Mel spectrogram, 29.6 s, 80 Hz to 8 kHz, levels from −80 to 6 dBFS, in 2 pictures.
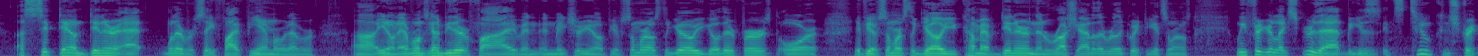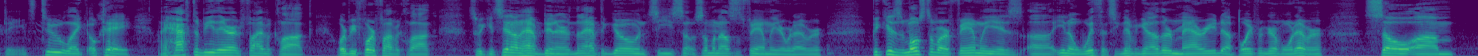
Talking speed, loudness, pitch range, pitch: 265 wpm, -27 LUFS, 105-125 Hz, 115 Hz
